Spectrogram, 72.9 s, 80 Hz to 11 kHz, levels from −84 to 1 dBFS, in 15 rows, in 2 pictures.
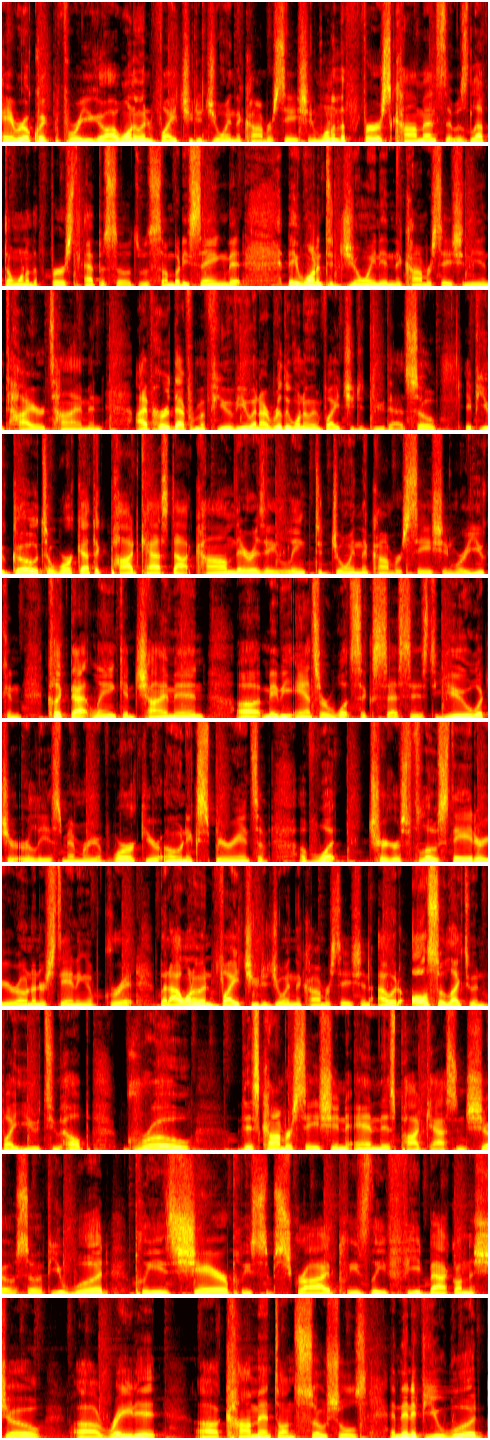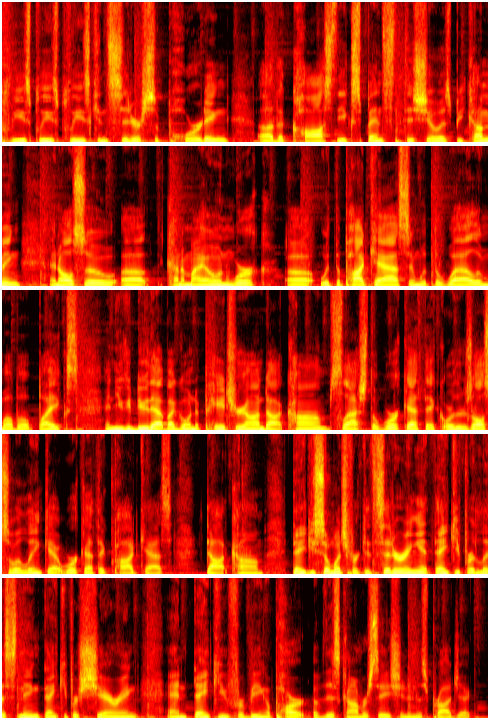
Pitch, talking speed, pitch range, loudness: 115 Hz, 205 wpm, 105-125 Hz, -20 LUFS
